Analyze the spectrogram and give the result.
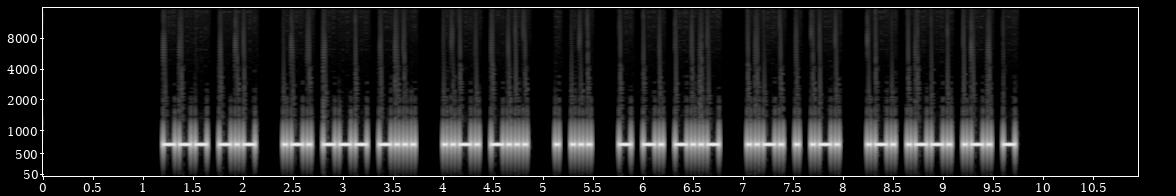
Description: Morse code, heard as a keyed tone, about 30 wpm, 700 Hz. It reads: OK ROB FB ES TNX FER RPRT
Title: Practice QSO - Exchange 2 - Info - 30wpm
